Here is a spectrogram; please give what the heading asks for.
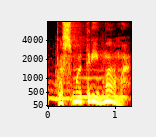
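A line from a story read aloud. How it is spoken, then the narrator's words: Exclaiming. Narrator (Russian): воскликнула Гуарик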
